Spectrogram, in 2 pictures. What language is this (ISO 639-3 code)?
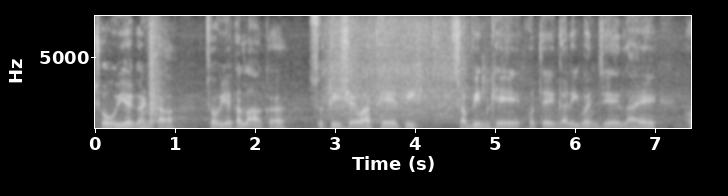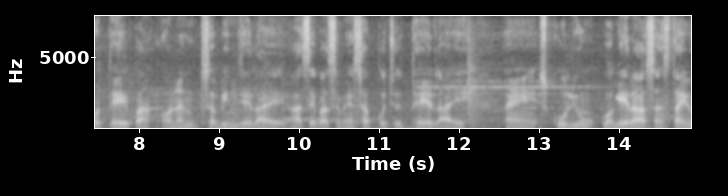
snd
